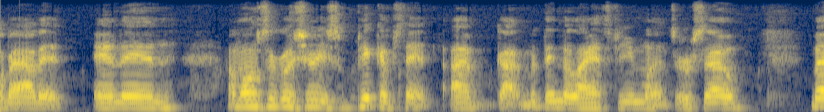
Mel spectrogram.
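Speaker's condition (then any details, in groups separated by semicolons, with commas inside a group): Cerebral palsy; slight speech impediment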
